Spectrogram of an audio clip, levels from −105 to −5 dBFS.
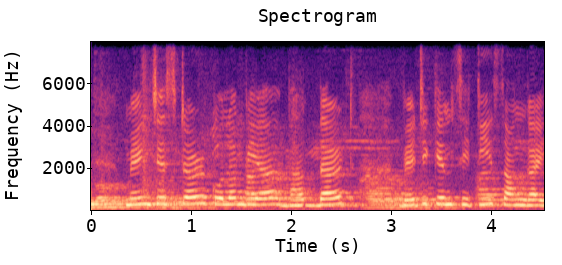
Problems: continuous background conversations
